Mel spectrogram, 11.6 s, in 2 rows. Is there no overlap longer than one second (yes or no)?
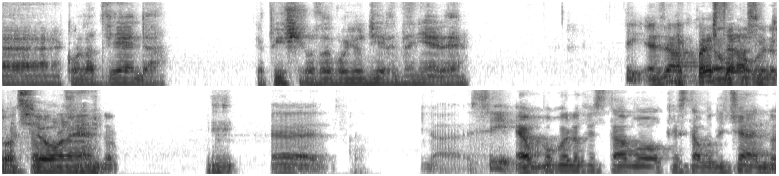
no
